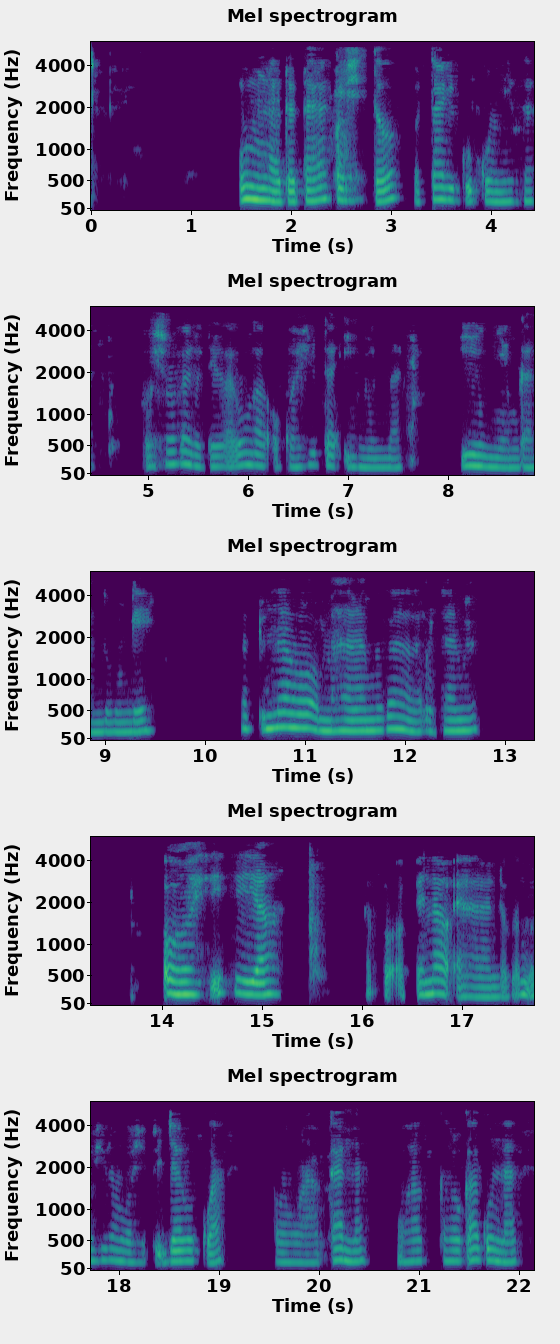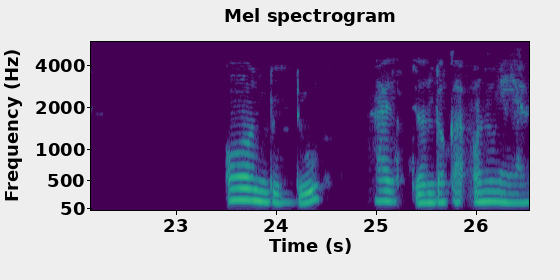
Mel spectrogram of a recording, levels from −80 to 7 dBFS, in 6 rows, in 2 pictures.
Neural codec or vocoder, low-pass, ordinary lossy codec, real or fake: codec, 16 kHz, 8 kbps, FunCodec, trained on LibriTTS, 25 frames a second; 5.4 kHz; AAC, 24 kbps; fake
